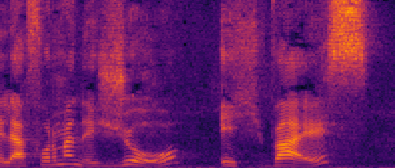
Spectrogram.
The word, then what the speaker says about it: weiß: Y aquí también la conjugación de la forma de yo, ich weiß. Weiß es la misma palabra, la misma pronunciación, se escribe igual que el color blanco, weiß.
